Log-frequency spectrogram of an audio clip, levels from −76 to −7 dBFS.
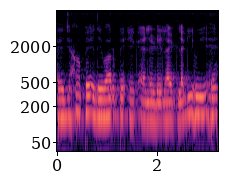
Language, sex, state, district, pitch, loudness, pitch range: Hindi, male, Bihar, Saharsa, 135 Hz, -33 LUFS, 120-145 Hz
